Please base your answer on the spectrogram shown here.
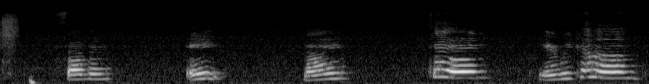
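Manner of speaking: put-on very slow, drawn-out, high small child's voice. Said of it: "You hear a little kid's voice".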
